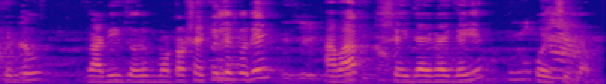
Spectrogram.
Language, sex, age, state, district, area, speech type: Bengali, female, 45-60, West Bengal, Uttar Dinajpur, rural, spontaneous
